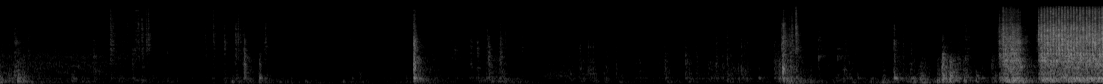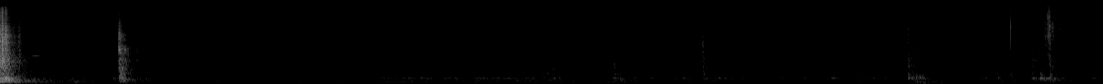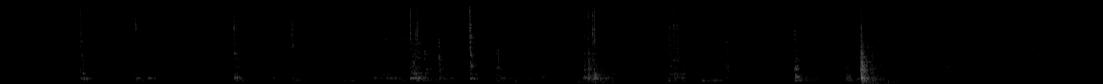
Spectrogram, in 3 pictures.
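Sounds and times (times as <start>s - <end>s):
wires clicking and rustling: 17.1s - 31.8s.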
